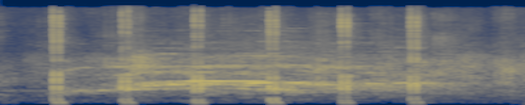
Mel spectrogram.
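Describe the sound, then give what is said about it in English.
Weak audience applause welcoming a guest speaker at a social media marketing talk: about six sharp, evenly spaced claps in a slow steady rhythm, with a murmur of crowd voices running underneath, fading out near the end. “Come on, give Tessabella a round of applause. A real one.”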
